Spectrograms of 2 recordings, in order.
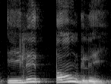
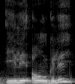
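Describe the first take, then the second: First: "Il est anglais" with the t of "est" sounded, il-es-T-anglais; liaison in il est. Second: Said in the usual way. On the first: Shown as a demonstration. Teacher showing the class the liaison, "est" joined to "anglais" by a t. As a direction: link "est" to "anglais" with a clear t. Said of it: "regarde la liaison". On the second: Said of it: "On ne prononce pas S".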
